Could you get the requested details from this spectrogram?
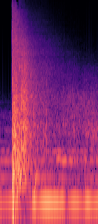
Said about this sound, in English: lets loose the shotgun, firing a bullet straight through the back of Sebastian's skull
